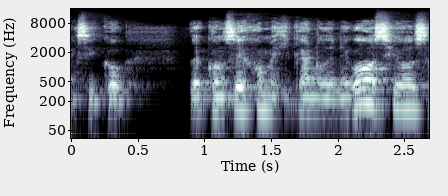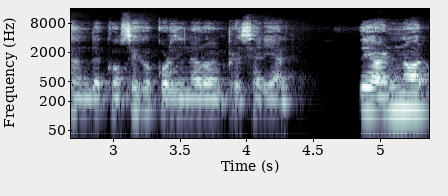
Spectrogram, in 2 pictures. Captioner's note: speaking in Spanish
